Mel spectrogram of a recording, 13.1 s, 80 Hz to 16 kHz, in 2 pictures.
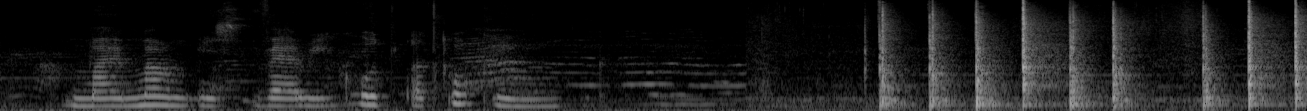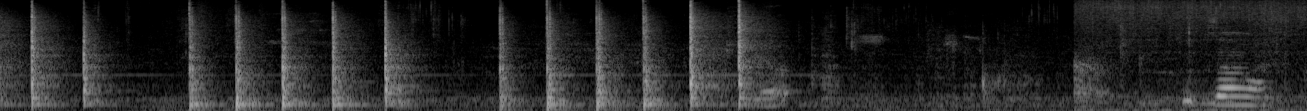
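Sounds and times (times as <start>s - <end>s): knife chopping on plastic board: 4.4s - 10.4s.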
